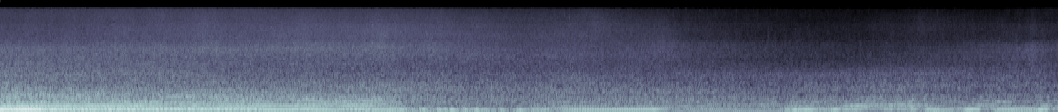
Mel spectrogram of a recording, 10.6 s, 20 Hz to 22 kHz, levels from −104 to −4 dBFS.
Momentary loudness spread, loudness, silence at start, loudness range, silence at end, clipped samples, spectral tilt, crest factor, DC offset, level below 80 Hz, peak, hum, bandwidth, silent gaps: 15 LU; -30 LUFS; 0 s; 11 LU; 0 s; under 0.1%; -7.5 dB/octave; 18 dB; under 0.1%; -44 dBFS; -10 dBFS; none; 15 kHz; none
